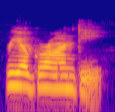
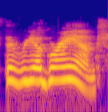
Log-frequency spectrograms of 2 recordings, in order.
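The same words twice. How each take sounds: First: Grande as GRAHN-dee; two syllables in Grande, open ah then ee; non-Texan pronunciation. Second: Grande as one syllable, GRAND; Texan pronunciation. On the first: Retold or imitated. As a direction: say Rio GRAHN-dee, the way Texans supposedly never do. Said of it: "never heard a Texan say". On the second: Shown as a demonstration. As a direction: silent e on Grande, like English grand. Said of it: "We say it's".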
